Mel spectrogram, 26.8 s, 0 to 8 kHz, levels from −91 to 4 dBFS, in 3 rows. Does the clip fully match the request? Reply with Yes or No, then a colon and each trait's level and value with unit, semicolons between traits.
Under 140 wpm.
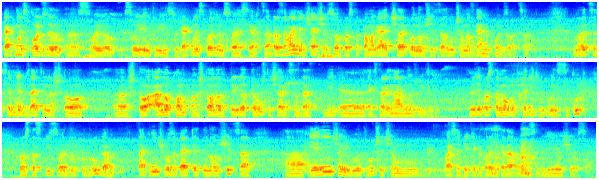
No: fast, 160 wpm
